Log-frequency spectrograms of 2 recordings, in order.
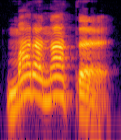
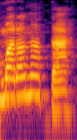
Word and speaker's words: Maranatha: atenderá e do aramaico Eu Clamo Maranata como dizemos evangélico sou protestante nossos irmãos separados com a tônica na penúltima sílaba ou Maranatha e como dizemos nós católicos com a tônica na última sílaba exposta por que vem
